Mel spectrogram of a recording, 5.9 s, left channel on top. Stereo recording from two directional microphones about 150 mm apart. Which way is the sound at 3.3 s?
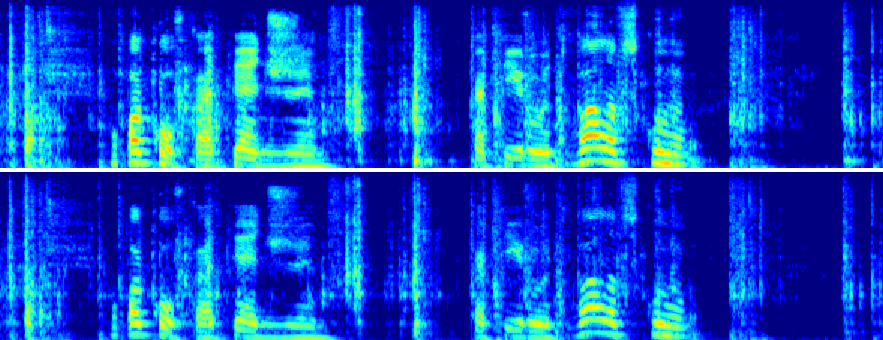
5° right (ahead or behind).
